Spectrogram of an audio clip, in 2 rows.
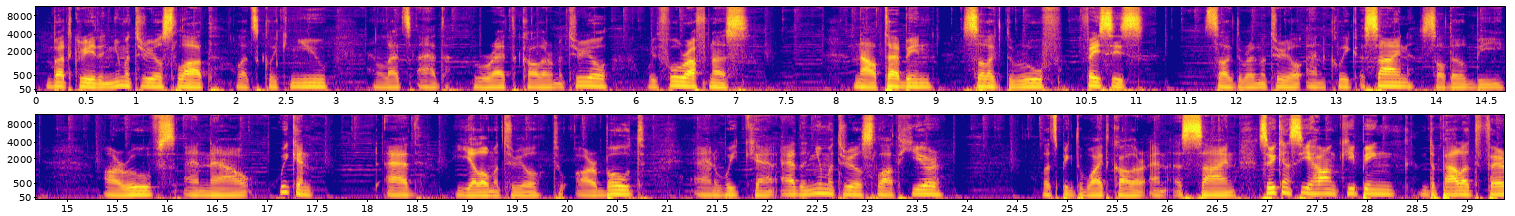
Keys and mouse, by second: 0.4 click, 1.3 click, 6.0-7.4 drag, 8.2 Tab, 8.7 3, 9.1 click, 11.3 click, 12.9 Tab, 16.7 click, 17.8-19.3 drag, 20.2 Tab, 22.2 click, 23.2 click, 26.4 click, 26.8 Tab.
